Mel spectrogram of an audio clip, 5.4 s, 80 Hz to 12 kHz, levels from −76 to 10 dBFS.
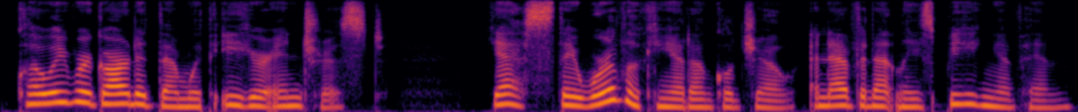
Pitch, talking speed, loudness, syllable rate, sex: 220 Hz, 200 wpm, -19 LUFS, 6.5 syllables/s, female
